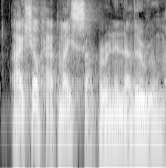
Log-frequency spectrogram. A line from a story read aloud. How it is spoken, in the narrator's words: said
